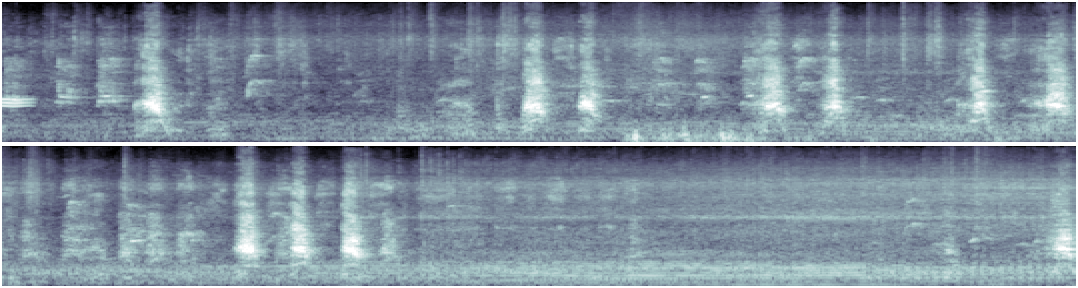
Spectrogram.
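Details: Playing Jack Russell Terriers, rough coat and smooth coat, named Frosty and Bailey, give short, sharp barks in irregular bursts, often doubled or tripled, over a low background hum.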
